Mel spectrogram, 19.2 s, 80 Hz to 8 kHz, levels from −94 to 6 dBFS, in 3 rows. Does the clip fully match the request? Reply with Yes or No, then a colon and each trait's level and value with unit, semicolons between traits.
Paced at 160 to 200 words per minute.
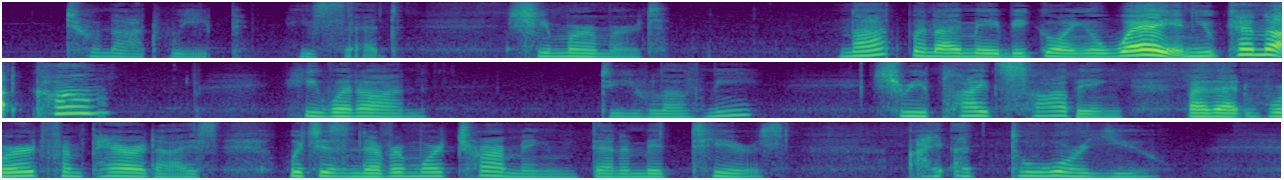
No: average, 140 wpm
